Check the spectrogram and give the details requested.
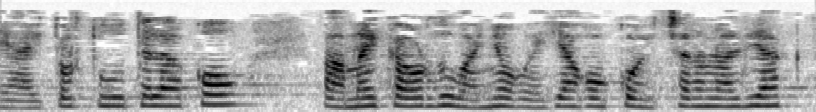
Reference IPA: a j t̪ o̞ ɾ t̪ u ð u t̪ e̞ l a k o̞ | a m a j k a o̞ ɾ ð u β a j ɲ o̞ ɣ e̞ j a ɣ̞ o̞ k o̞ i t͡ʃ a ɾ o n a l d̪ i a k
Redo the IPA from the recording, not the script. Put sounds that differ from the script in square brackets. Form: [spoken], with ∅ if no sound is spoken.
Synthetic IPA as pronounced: a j t̪ o̞ ɾ t̪ u ð u t̪ e̞ l a k o̞ | a m a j k a o̞ ɾ ð u β a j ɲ o̞ ɣ e̞ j a ɣ̞ o̞ k o̞ i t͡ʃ a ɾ o n a l d̪ i a k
